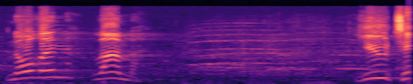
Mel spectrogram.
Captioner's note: applause and cheering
